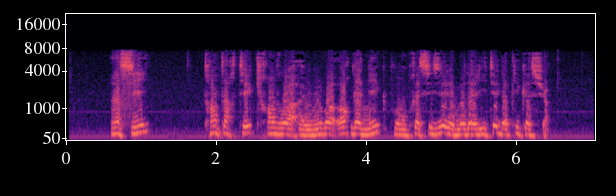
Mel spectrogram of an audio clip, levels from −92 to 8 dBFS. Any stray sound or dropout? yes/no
no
